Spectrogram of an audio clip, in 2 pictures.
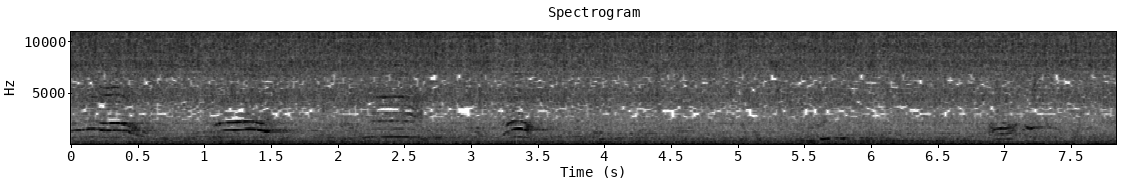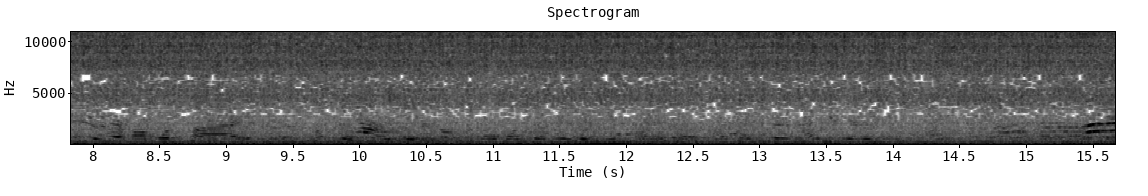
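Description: Small water jets spray and splash steadily.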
